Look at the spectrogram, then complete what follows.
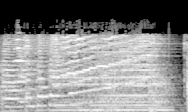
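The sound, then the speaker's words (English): A car engine roars and accelerates, its droning pitch climbing steadily as the vehicle speeds off. The sound stays loud for the whole stretch, with no voices. “That car, Bill. Go after that car.”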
